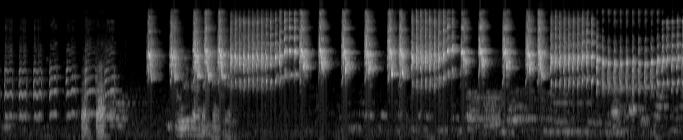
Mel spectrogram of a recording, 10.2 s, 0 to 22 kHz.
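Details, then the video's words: From Jember, East Java, an eight-month-old long-tailed shrike performs its one-breath mimicry set: soft harmonic notes open, then a loud, fast harsh chattering with rattling buzzy stretches and sharp scratchy strokes. "CENDET USIA 8 BULAN MATERI SATU NAFAS GEREJA KUNTILANAK TENGKEK BUTO"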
